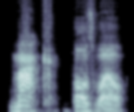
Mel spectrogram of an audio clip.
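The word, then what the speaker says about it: McBoswell: hey MC bow mc mc bowel how are you doing I hope I said it right thank you for coming in I'm sorry MK Mac Boswell like McDonald's Mac and then Boswell okay Boswell thank you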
